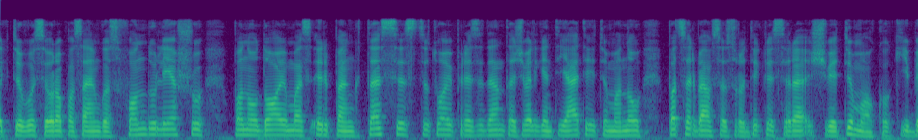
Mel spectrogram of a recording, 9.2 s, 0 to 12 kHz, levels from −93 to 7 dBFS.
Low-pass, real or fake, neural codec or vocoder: 7.2 kHz; real; none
